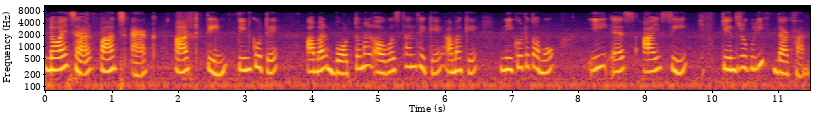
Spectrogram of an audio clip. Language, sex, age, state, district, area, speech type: Bengali, female, 18-30, West Bengal, Howrah, urban, read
